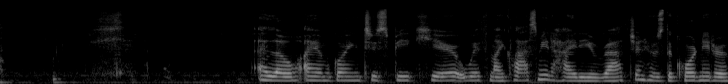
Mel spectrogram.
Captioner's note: speaking French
